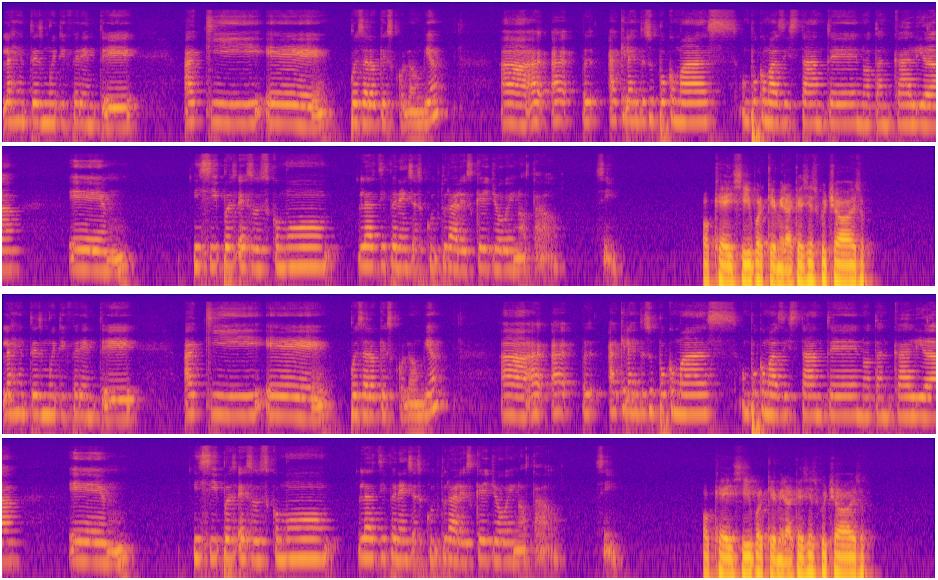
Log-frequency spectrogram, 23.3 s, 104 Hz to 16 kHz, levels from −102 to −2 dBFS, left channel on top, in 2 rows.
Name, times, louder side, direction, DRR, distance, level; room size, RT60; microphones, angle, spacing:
voice 1, 0.0-1.6 2.3-4.1 4.4-5.5 6.2-11.8 12.5-13.3 14.1-15.8 16.1-18.6 19.1-19.4, left 1 dB, 10° right, 2 dB, 2.9 m, -29 dB
voice 2, 20.4-22.5, left 2 dB, 35° left, 9 dB, 0.7 m, -17 dB
14.5 x 13.0 x 3.6 m, 0.33 s
head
